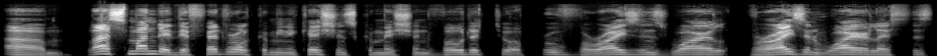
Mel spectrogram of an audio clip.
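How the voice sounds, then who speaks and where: Halting man hosting tech talk, dry sound. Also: medium pitch, no room sound. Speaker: talk show host. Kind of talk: casual tech news discussion, partly reading news items.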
